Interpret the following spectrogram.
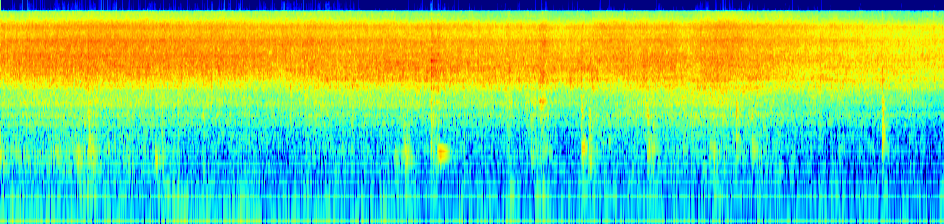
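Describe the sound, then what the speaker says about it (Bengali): Marinated meat fries in white oil in a pan for biryani, giving a loud, continuous hissing sizzle up close, with occasional soft spatula scrapes and pops. "এখন আমি এই সাদা তেলের মধ্যেই আমি ম্যারিনেট করা মাংসগুলো দিয়ে দেবো।"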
